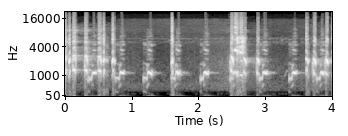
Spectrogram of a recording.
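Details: White-breasted waterhen at night: hard, clucking croaks in irregular bursts, each followed by short, rising, ringing notes, roughly two notes a second.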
